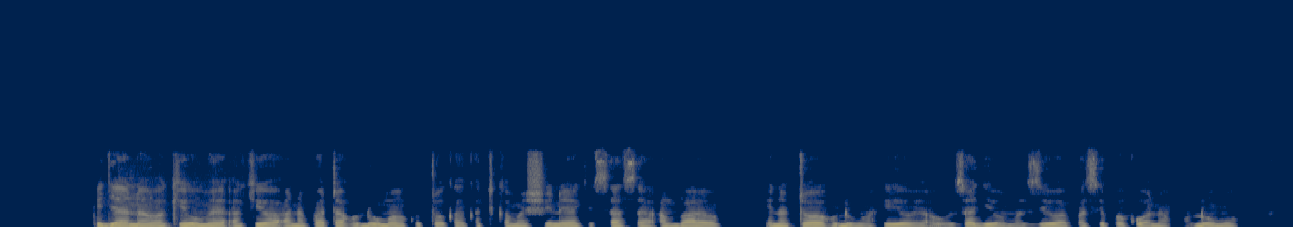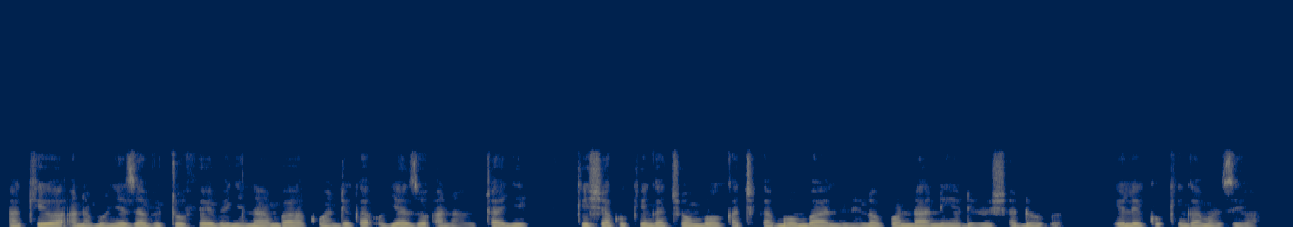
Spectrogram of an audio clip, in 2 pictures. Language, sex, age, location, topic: Swahili, male, 25-35, Dar es Salaam, finance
